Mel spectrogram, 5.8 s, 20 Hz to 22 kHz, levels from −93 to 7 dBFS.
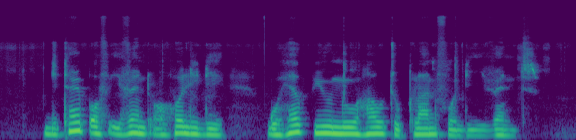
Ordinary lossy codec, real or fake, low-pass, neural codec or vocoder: none; fake; 14.4 kHz; autoencoder, 48 kHz, 128 numbers a frame, DAC-VAE, trained on Japanese speech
